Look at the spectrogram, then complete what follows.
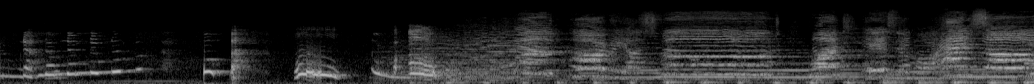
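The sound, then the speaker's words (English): A baby eating green beans babbles and giggles in bright, high-pitched bursts, with rising squeals and laughing vocalizations over a faint background hum, no adult speech. “You know, people putting baby videos on the internet is one of my favorite things about the 21st century.”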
